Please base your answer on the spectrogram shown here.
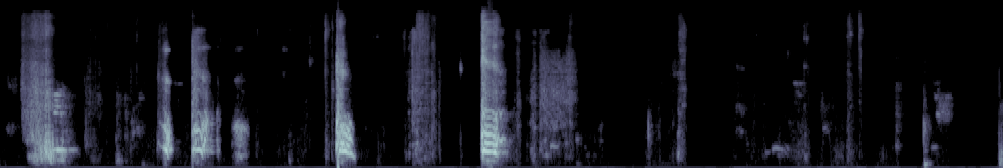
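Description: A young child gives a run of harsh, barking, seal-like coughs with quieter noisy breaths between them, typical of croup.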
